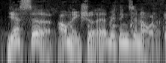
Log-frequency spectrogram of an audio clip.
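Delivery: put-on high-pitched West Virginia boy; West Virginia accent. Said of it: "trying to do a West Virginia accent".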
